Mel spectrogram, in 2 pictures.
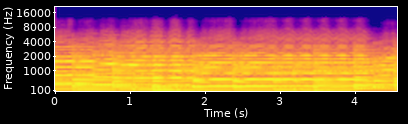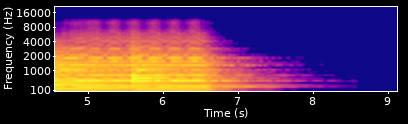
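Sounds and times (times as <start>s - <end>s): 
violin: 0.0s - 7.2s
flute: 0.0s - 7.4s
oboe: 0.0s - 7.4s.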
